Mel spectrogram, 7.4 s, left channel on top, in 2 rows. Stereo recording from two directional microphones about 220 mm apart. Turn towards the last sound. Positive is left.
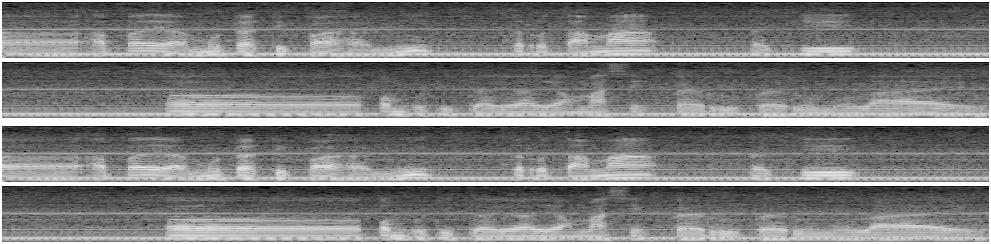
turn(degrees=-5)  # may be behind; listen again after turning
